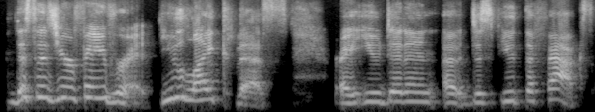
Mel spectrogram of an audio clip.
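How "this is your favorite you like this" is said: higher, louder insistent coaxing; pushy convincing. Shown as a demonstration. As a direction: push them to accept it. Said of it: "You didn't try to convince them".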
